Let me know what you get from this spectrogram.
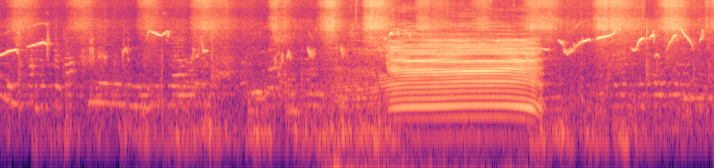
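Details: A tame cow from a herd roaming the road looking for food gives one long, loud, steady moo of about a second and a half, rich and harmonic, amid frequent high chirping birdsong before and after.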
